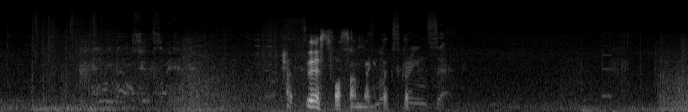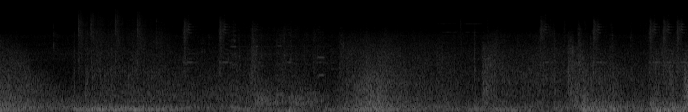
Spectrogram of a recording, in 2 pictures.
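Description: Shells explode with deep booms.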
